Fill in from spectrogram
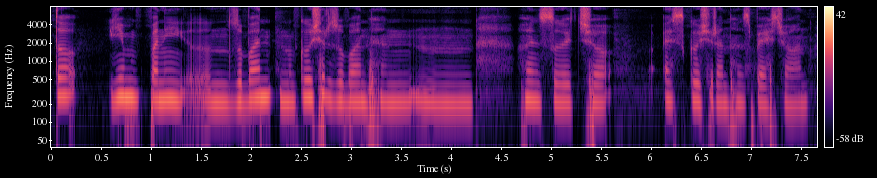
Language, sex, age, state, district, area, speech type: Kashmiri, female, 18-30, Jammu and Kashmir, Kupwara, rural, spontaneous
